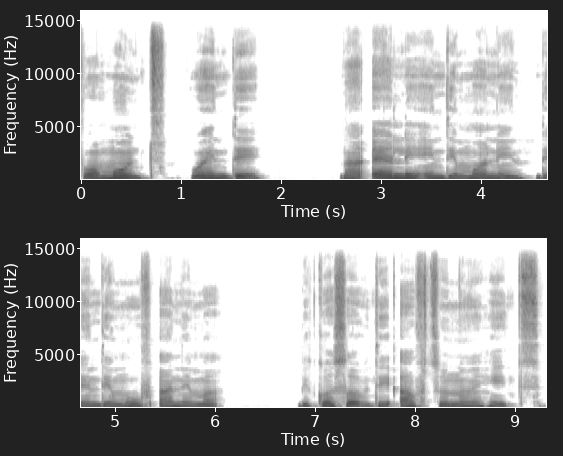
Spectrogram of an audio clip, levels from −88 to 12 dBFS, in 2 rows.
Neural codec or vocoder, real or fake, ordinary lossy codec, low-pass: vocoder, 48 kHz, 128 mel bands, Vocos; fake; none; 14.4 kHz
